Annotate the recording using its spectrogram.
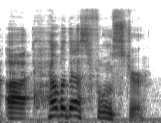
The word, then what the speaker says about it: Helvedes Fönster: Helvedes Fönster. – No, that's pretty close.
